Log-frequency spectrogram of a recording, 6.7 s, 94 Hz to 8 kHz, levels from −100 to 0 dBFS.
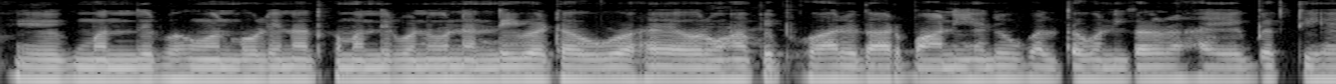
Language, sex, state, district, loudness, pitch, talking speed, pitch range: Hindi, male, Uttar Pradesh, Varanasi, -29 LUFS, 115 Hz, 235 wpm, 115-120 Hz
